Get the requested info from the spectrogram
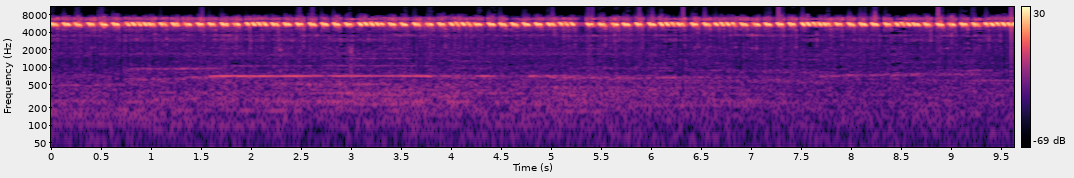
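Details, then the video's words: Continuous high-pitched cricket chirps, rapid even pulses running without a break for the whole stretch, a thin whistle-like tone drifting faintly underneath. "Suara Jangkrik"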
